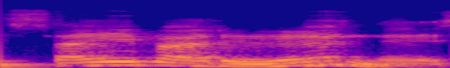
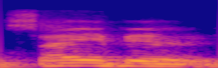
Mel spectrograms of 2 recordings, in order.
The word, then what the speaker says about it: SciVal: 저희 사이발은 사이언스 이밸루에이션의 약자로서 사이발 혹은 사이벨 이렇게 발음을 해주시면 되는데요.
